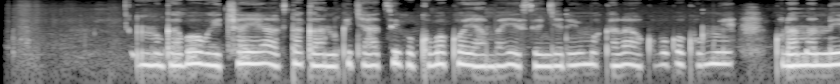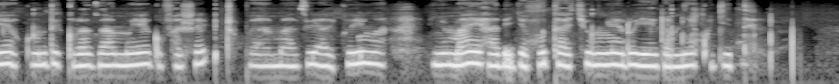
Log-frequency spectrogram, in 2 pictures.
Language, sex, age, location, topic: Kinyarwanda, female, 18-24, Kigali, health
